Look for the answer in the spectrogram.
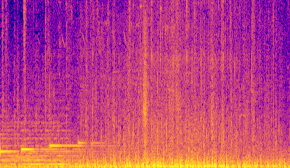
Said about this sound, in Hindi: तो फिर क्या था, हाथी, गीदड़, हिरन, चीता, लोमड़ी, भेड़िया, भालू और सभी जंगल के जानवर अपनी अपनी जान बचाने के लिए जंगल से भागने लगे।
